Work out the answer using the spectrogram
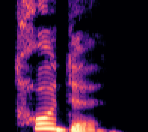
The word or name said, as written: trop de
